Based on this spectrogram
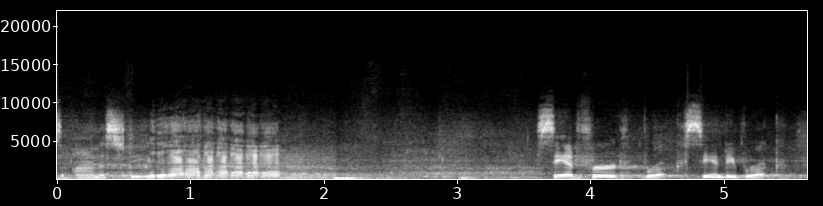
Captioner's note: laughter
